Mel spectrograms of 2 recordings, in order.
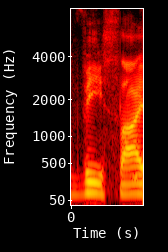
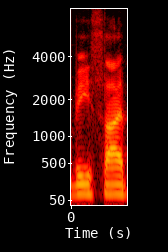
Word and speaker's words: Vixay: Oh, by the way, my name is Vside. It's pronounced Vside, but you got you guys just call me for nicknames to keep it simple.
